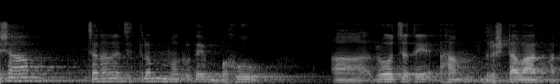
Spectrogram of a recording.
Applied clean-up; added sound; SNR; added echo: none; Bowed string instrument; 15 dB; none.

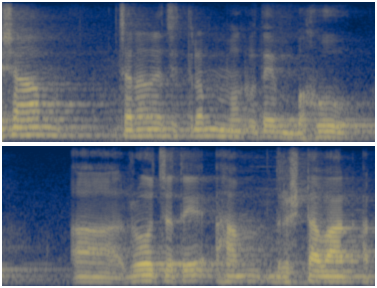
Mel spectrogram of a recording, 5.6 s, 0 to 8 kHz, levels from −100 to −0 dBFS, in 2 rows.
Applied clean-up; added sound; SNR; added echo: none; none; none; none.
